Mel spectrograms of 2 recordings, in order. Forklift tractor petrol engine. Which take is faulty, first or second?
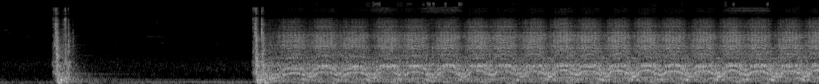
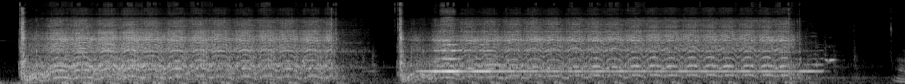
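first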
